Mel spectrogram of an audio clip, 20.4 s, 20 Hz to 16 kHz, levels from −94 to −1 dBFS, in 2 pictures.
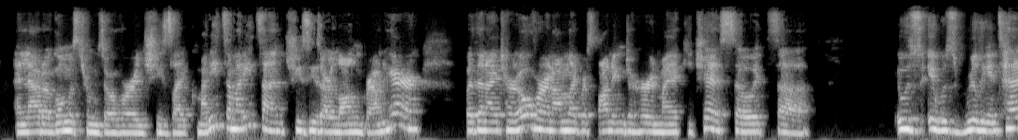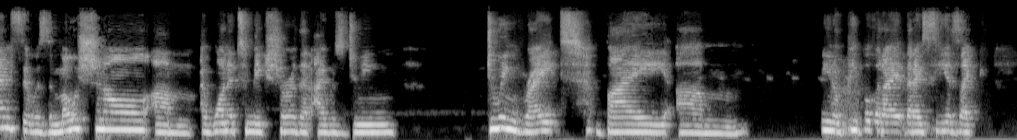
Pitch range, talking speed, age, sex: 160-195 Hz, 200 wpm, 20-39, female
